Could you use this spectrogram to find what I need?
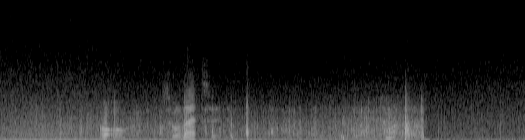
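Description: A man speaks loudly outdoors.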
